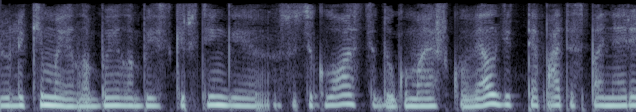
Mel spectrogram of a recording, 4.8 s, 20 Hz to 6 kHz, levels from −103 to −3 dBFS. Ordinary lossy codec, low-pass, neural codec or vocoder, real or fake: MP3, 32 kbps; 5.4 kHz; none; real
